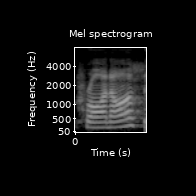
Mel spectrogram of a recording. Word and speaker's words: chronos: That's how it be pronounced in the Greek, chronos.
